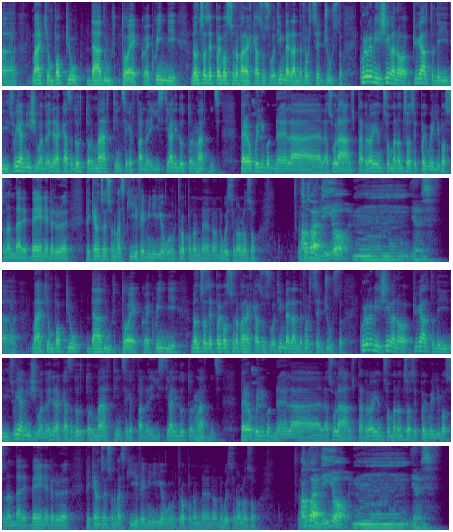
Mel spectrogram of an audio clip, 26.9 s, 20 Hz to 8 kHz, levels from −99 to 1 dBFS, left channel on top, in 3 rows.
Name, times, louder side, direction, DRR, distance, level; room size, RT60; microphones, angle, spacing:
voice 1, 0.0-13.3 13.8-23.0 24.0-24.1, left 5 dB, 40° left, 0.4 m, -34 dB
voice 2, 23.9-26.7, right 1 dB, 20° right, 4.0 m, -33 dB
10.5 x 6.0 x 2.3 m
head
